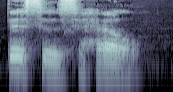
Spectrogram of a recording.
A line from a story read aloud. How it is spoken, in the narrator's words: Hakuin calmly retorted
